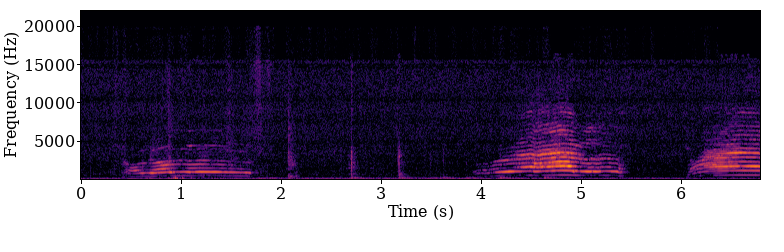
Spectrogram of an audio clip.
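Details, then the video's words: Female pet cat unhappy about a neighbouring cat in the garden, morning: a level drawn yowl, a few soft knocks or clicks, then a louder arching wail that rises and falls, and another yowl starting at the end. "Cat doesn't like the neighbour cat. FUNNY WEIRD CAT NOISES!!"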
